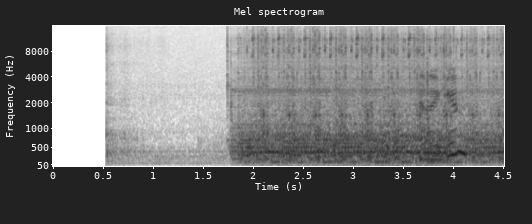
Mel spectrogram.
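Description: Sewing machine stitching a crocheted popcorn-square bag, a quiet hum at first, then a loud, fast, close mechanical whir of continuous stitching.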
